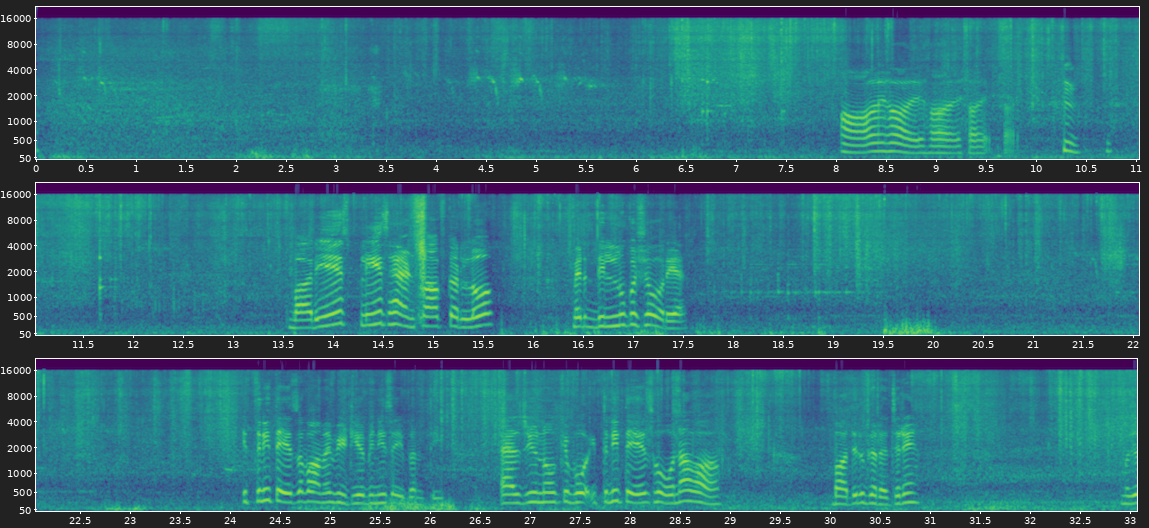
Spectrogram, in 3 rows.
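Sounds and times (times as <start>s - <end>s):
wind buffeting microphone: 0.0s - 21.7s, 22.4s - 33.0s
gritty crackles of crumbling brick: 3.6s - 24.4s.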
